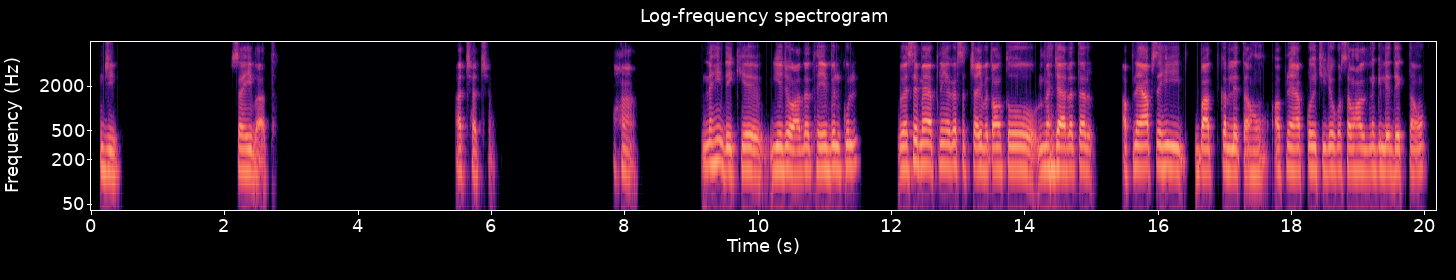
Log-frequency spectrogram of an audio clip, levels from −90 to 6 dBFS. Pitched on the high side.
No: medium, 150 Hz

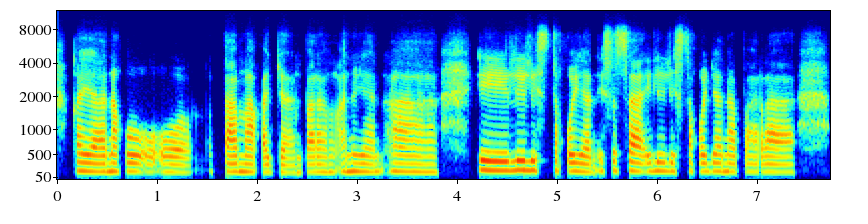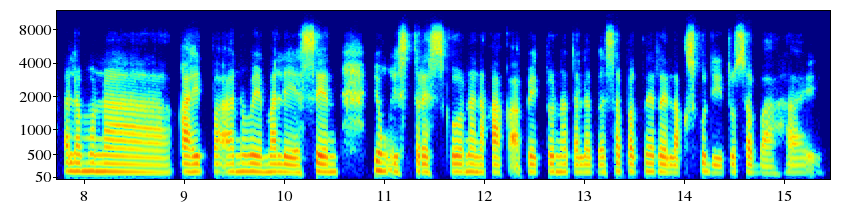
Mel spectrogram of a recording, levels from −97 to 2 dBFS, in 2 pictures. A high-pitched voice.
No: medium, 160 Hz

